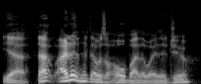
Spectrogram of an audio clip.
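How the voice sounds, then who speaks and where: A man's voice: fairly low pitch, big pitch swings, rapid-fire, a bit bright, no room sound, studio quality. A man co-hosting a sports podcast while he has a cold and is losing his voice, talking casually and hesitantly. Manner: hesitant, clears throat. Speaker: podcast co-host.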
